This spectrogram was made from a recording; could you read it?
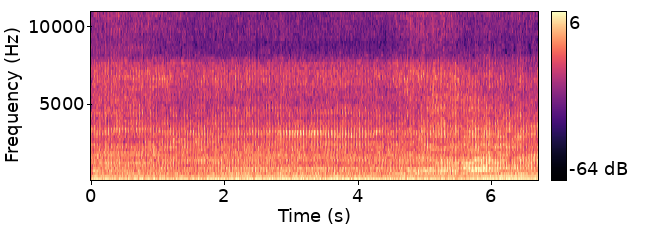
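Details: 2010 Honda Civic 1.8 L idling with a constant loose rattle and a steady hum, caused by a broken accessory belt tensioner pulley; the noise started suddenly after a new AC compressor was fitted.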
